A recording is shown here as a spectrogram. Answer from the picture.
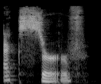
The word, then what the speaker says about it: Xserve: But as you will note, it's pronounced X, and it's spelled with a capital X and lowercase serve. And they were not the 10 serve, they were the X serve,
